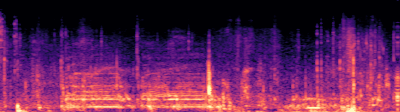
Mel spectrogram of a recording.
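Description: Steady electric hum of a boat's trolling motor running for about two seconds, then briefly again near the end, with a few sharp knocks on the aluminium boat.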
